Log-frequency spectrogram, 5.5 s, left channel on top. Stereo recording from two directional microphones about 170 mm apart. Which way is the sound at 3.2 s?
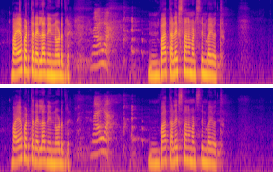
20° left (ahead or behind).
